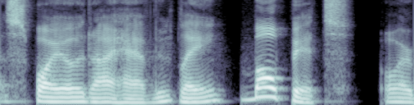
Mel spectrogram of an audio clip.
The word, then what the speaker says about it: BALL x PIT: playing Ball Pit, or Ball Cross Pit, or however you want to pronounce it. It's like Hunter, the X is silent. Yeah. I like how Tom Clark says it, Ball X Pit, because it's so silly.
